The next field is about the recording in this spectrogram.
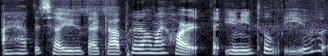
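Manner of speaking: teary voice, close to tears. Retelling what a woman said after coming downstairs, imitating someone teary-eyed. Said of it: "She's like crying".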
